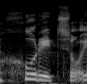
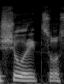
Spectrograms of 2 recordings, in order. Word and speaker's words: chorizo: Och så uttalar vi då chorizo, inte chorizo som jag.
